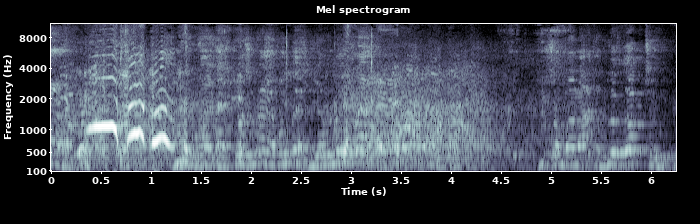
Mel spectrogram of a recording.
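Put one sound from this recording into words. A young woman laughs and talks excitedly close by.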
